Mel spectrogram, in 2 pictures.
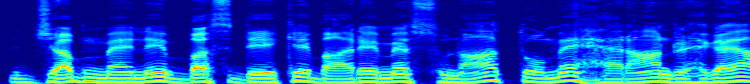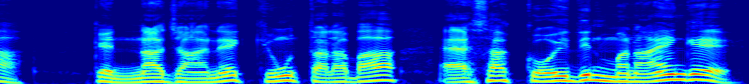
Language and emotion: Urdu, surprised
